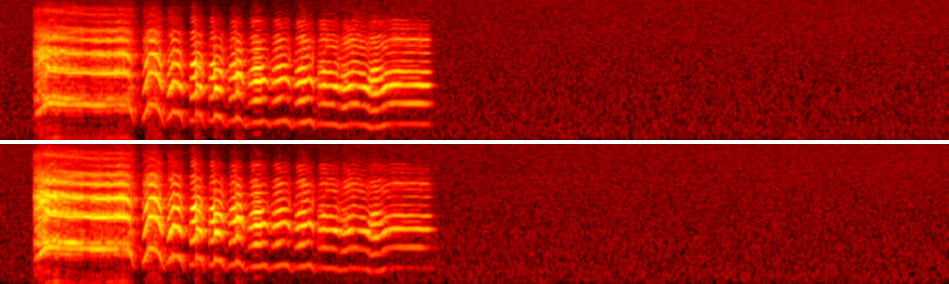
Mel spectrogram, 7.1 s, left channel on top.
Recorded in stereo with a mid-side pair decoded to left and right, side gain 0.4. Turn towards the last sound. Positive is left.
turn(degrees=55)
